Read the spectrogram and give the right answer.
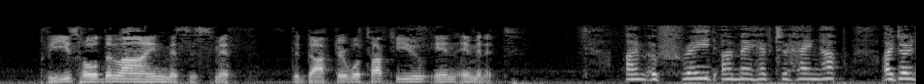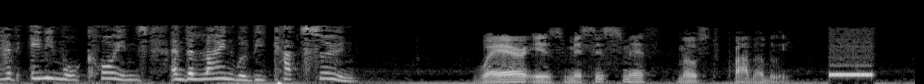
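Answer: In a public phone booth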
